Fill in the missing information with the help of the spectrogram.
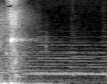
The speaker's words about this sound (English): Nancy, I say as I unlock the door.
